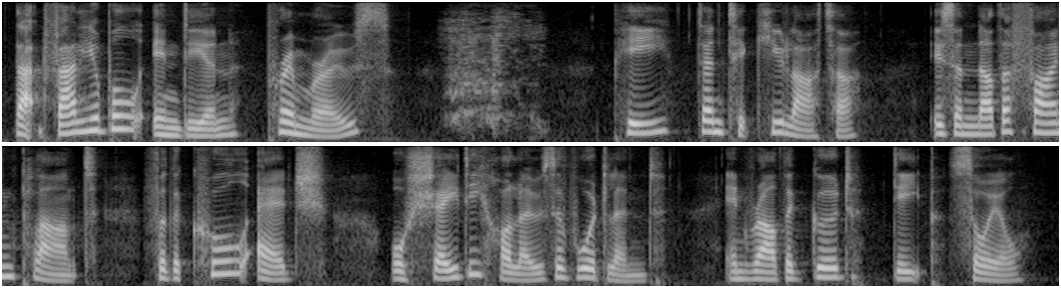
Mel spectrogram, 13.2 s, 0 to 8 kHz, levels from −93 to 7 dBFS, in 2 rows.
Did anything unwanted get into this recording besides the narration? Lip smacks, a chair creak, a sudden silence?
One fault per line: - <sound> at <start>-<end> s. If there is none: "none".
- sniff at 2.7-3.4 s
